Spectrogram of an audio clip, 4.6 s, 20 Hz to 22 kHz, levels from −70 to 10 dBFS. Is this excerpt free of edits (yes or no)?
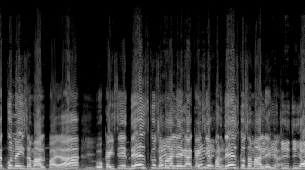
yes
